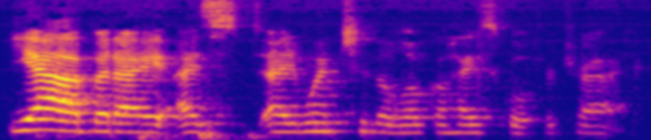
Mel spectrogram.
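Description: A young woman co-hosting a casual podcast chat, telling relaxed stories and laughing often. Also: mid-range voice, moderate pace. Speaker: co-host.

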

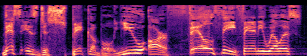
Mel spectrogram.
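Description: A man's voice: a little high, big pitch swings, slow pace, gravelly, a bit bright, breathy edge, no room sound. A man hosting a political livestream, giving opinionated news commentary with casual asides in a scornful, indignant, crudely humorous manner.

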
